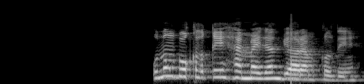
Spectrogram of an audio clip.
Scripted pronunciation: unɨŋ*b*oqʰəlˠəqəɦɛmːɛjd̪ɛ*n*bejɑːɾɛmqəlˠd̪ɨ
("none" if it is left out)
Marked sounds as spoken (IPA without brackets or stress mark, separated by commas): b, n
